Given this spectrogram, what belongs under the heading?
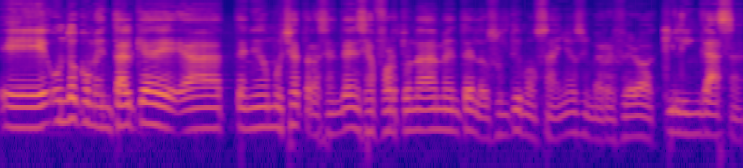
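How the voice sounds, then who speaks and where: A man talks at a very fast pace with hardly any pauses. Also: medium pitch for a man, ordinary pitch variation. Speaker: political commentary youtuber. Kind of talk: recorded video commentary.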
